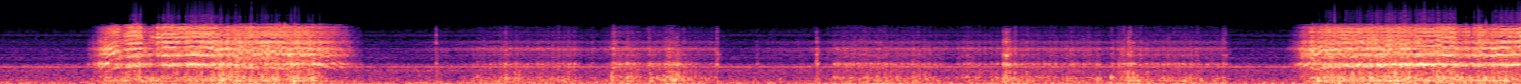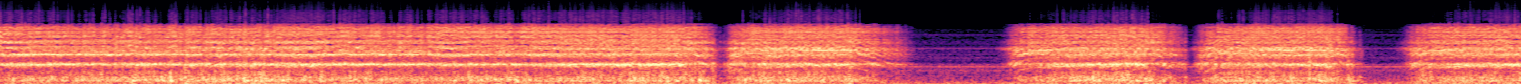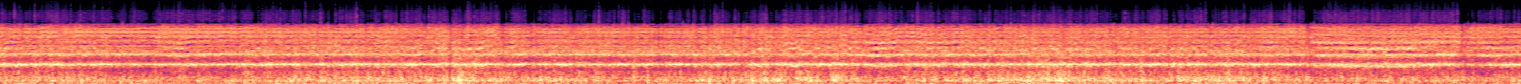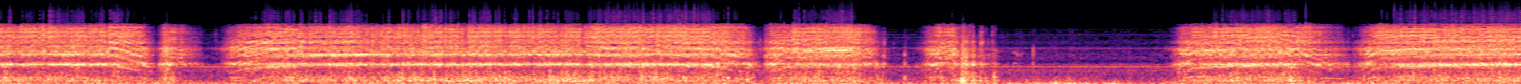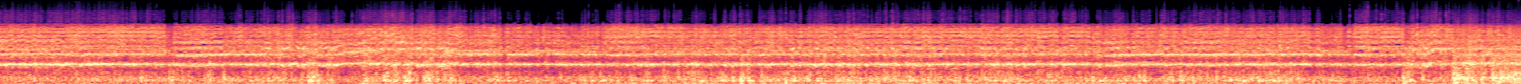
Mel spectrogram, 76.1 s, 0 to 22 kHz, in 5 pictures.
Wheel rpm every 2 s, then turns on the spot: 70, 40, 10, 20, 10, 20, 60, 210, 230, 230, 220, 150, 50, 130, 120, 210, 230, 230, 230, 230, 230, 230, 220, 140, 180, 230, 160, 70, 20, 120, 200, 220, 250, 230, 230, 230, 230, 230.
4-12 28-30 52-54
